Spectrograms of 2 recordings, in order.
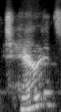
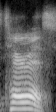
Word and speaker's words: Terrace: gentlemen is his name terence or is it terrace it's terrace yes i just mispronounced it yeah like romeo pronouncing it from monstro yeah romeo and julia go for a stroll on the terrace on a terrace yes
